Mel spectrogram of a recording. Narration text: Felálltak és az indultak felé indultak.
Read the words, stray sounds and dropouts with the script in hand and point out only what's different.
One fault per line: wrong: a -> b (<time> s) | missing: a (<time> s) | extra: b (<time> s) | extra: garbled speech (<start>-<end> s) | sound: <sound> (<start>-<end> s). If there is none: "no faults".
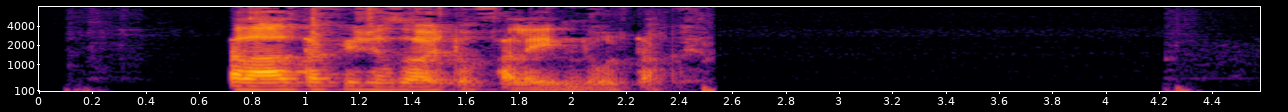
wrong: indultak -> ajtó (1.4 s)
